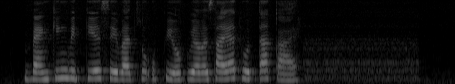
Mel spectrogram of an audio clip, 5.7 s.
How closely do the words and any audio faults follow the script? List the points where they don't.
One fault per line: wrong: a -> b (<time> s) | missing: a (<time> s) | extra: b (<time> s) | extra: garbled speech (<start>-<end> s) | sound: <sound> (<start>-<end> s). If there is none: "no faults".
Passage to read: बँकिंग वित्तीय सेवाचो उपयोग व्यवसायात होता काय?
no faults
